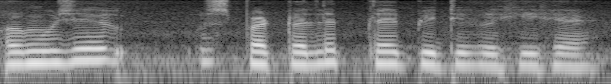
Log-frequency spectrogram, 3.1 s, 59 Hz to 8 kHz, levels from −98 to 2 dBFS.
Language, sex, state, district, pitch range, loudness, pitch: Hindi, female, Arunachal Pradesh, Papum Pare, 175-205 Hz, -19 LUFS, 190 Hz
